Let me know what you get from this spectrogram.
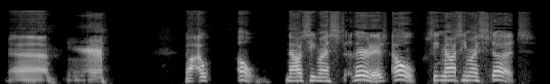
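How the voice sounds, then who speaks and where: A man thinking aloud and muttering to himself as he clicks through an off-the-cuff software tutorial at his computer. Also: on the high side, sing-song, normal speed, no room sound. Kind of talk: off-the-cuff screen recording tutorial.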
